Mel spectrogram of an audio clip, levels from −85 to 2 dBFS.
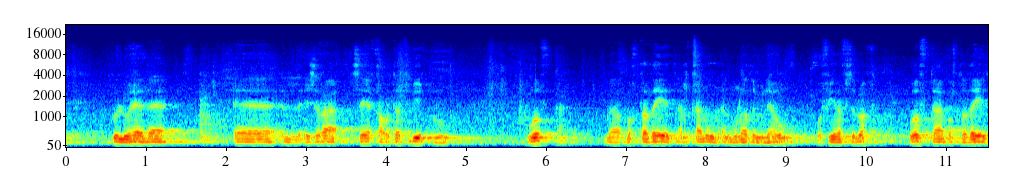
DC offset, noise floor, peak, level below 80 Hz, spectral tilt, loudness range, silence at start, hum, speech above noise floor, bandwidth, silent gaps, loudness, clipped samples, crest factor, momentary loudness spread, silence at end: under 0.1%; -37 dBFS; 0 dBFS; -66 dBFS; -9.5 dB/octave; 2 LU; 0 s; none; 21 dB; 10.5 kHz; none; -17 LUFS; under 0.1%; 16 dB; 16 LU; 0 s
